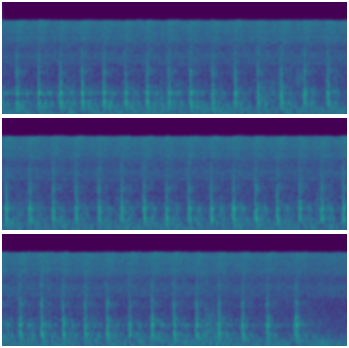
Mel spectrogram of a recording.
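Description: Small model steam engine built from a KLG spark plug, running on compressed air: a sharp exhaust puff with each stroke, about four to five a second, over a steady hiss of air. The beat stops near the end.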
